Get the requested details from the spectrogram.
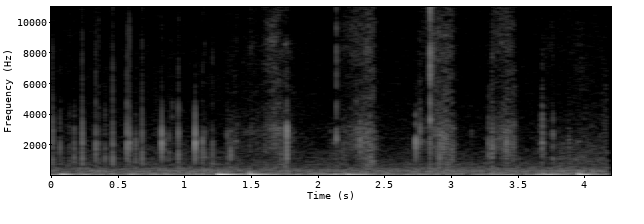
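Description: Long yellow acrylic nails tap and scratch the peel of a whole, solid fresh lemon held in the hands. Quick, light clicks and brief scratchy rasps sit over a steady low hum, with a few stronger taps standing out.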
